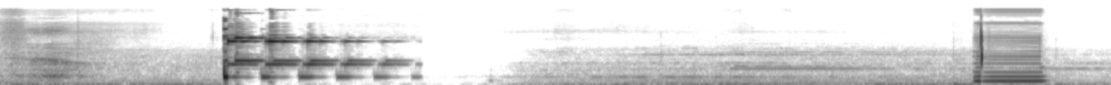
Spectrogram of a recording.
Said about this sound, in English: Sorry about that, guys. My phone is a notification ticking time bomb if I don't silence it.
